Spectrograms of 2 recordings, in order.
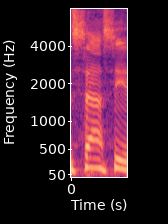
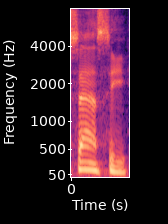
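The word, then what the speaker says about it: Sasse: as well classy Ben sassy is won reelection in Nebraska um of course he's not classy nor is his last name pronounced sassy nor is he sassy right uh it's Ben sass the Republican senator from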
